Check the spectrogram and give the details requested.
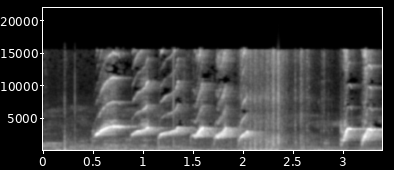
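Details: Singing green leafbird: a rapid run of five bright, downslurred whistles, a short gap with a soft rustle, then two more clear slurred notes.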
